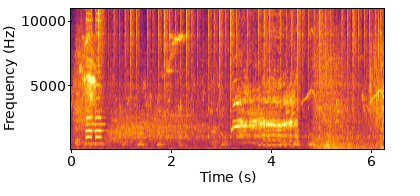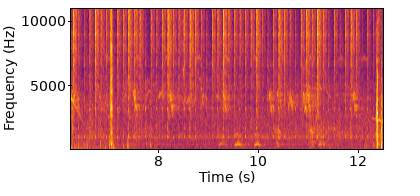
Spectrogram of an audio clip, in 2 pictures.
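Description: A horse neighing: a wavering whinny about three to four seconds in.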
